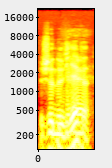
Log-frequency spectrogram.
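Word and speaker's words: Genevieve: C'est donc euh, la, la, chanteuse, euh, donc euh, Geneviève, je vais le prononcer à la française, hein, Geneviève.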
